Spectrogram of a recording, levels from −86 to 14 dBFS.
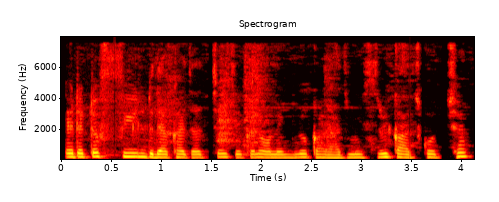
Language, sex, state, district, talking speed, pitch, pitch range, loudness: Bengali, female, West Bengal, Jhargram, 160 wpm, 200 Hz, 190-220 Hz, -20 LUFS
